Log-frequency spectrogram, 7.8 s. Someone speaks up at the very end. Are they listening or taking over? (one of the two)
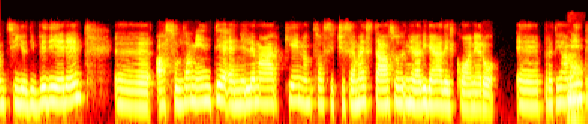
listening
